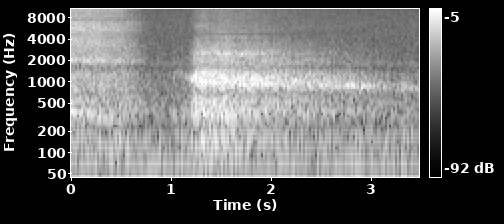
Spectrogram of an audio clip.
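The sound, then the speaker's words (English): A slow breath drawn in, a soft airy nasal hiss that begins after a brief lull and carries on for a couple of seconds, faint and alone. “Pause. Breathe in.”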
